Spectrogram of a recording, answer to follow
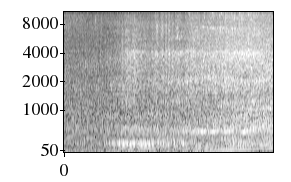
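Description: Car engine pulling away and accelerating, its pitch slowly rising from about a second in over a low steady rumble.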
